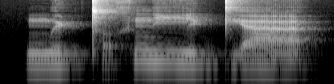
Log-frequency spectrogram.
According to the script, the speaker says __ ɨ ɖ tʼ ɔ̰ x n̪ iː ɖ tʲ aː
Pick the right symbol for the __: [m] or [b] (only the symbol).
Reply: m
